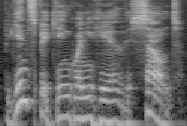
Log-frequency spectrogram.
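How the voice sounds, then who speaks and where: A man's voice: medium pitch, unhurried, creaky, noisy background. A man reading formal, scripted speaking-test instructions and questions as an examiner.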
